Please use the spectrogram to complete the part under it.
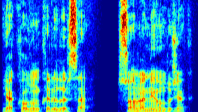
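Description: A man voicing a boastful, quick-tempered male boxer who talks in a pushy, blustering way. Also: mid-range voice, creaky, dry recording, clean studio sound, pitched above the performer's own voice, natural voice.

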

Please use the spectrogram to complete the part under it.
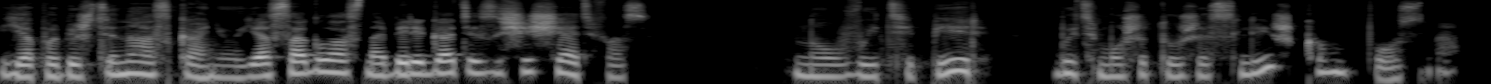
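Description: A woman's voice: mid-range voice, fairly even intonation, moderate pace, darkish tone, dry recording, lightly acted. Melodious duchess, passionate and anxious, dead dry audiobook sound lady doing the voice. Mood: sad, soft. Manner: melodious, pleading.

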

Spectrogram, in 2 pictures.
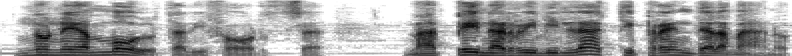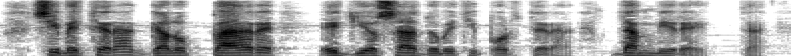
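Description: A man's voice: mid-range voice, big pitch swings, normal speed, breathy edge, voice pushed up. A man reading aloud voices a bossy, motherly army canteen woman who chides and gives orders in a commanding, street-wise way. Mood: chiding.

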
